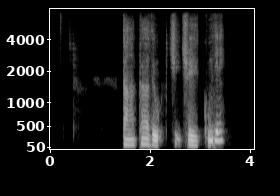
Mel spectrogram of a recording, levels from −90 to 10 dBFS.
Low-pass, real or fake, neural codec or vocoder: 7.2 kHz; fake; codec, 16 kHz, 0.5 kbps, X-Codec, WavLM features, trained on Multilingual LibriSpeech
